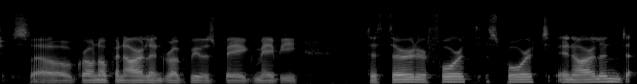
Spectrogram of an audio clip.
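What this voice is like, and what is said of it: Irish accent. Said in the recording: “as people probably are able to pick up on my accent, I'm Irish”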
